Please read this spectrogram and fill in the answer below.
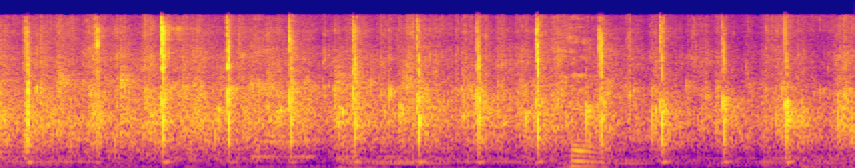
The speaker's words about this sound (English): Give God a clap. You are tired of clapping? Clap.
